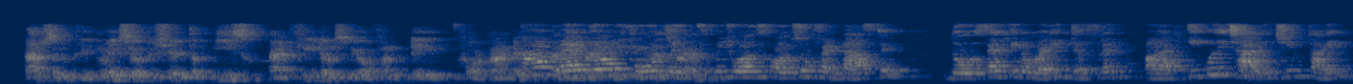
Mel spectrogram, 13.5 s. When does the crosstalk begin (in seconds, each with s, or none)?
5.2 s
